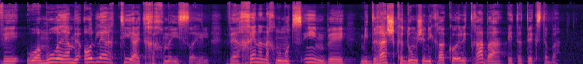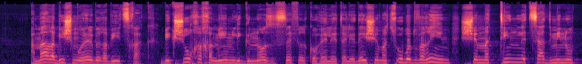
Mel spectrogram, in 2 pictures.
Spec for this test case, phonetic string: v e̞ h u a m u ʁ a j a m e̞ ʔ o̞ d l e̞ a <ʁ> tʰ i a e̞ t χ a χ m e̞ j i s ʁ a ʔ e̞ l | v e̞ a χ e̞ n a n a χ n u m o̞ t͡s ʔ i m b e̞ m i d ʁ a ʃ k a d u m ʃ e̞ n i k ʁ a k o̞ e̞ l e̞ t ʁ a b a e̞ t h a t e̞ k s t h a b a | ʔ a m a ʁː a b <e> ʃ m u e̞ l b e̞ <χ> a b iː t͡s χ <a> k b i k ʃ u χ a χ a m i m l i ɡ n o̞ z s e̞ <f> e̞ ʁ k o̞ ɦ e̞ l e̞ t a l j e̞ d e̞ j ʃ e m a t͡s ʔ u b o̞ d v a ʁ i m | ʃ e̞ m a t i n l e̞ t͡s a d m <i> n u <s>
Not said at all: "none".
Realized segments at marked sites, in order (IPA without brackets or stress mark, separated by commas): ʁ, i, ʁ, a, f, i, t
